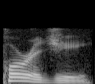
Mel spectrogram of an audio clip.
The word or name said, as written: porridgy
